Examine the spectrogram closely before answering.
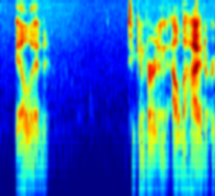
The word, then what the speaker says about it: ylide: The vidig reaction uses a reagent known as a phosphorane illid pronounced illid to convert an aldahhide or ketone into an alken.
